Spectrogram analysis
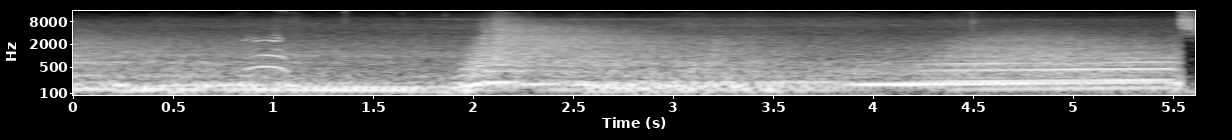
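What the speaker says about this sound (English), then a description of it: "So my next point has got to be the exhaust. It is so loud." Loud exhaust of a procharged 610 WHP Ford Mustang revving up and down in sustained, rising pulls close by, with a sharp swell around the two-second mark and a final burst at the end; no talk over it.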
